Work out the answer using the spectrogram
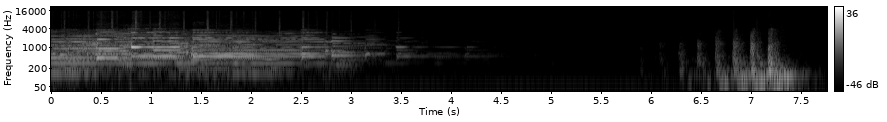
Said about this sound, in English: Who is it? The Marshal. Who do you think you are banging on people's doors this time of night?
